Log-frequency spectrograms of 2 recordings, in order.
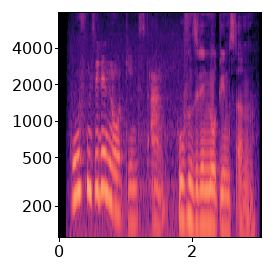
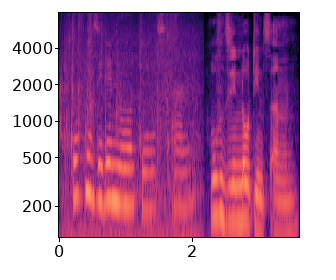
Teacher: Wir haben hier eine sehr schwache Betonungsstruktur. Das heißt also insbesondere die Intensität, mit der Akzente gesetzt werden, ist relativ schwach. · Shown in: second take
